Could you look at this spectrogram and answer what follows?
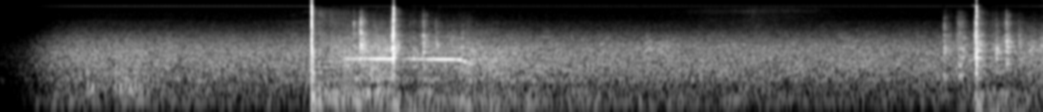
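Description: Aerial fireworks bursting: two sharp bangs about a second and a half in, then a few smaller crackling pops leading into another bang near the end, over a steady background of noise.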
